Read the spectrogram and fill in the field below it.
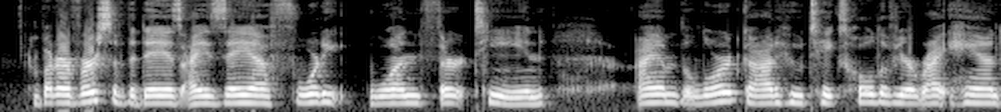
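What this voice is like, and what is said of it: Squeaky voice from a cold. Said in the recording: “I've got a cold, so as you can tell, I'm kind of squeaky”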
